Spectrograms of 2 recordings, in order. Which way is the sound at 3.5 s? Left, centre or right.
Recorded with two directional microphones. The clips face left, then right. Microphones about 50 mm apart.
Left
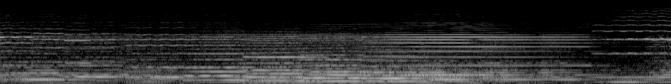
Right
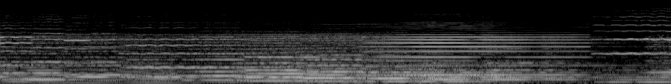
Right.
